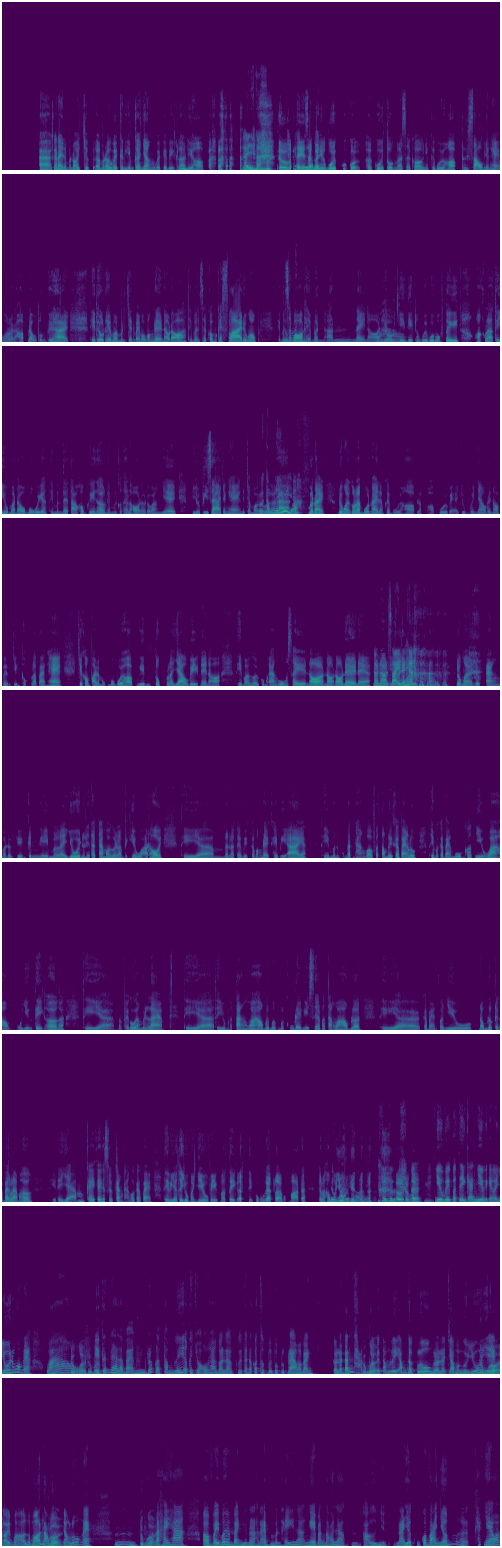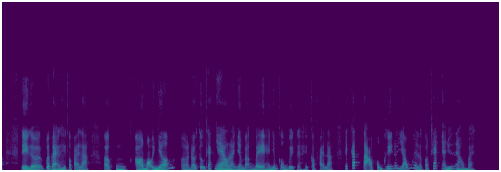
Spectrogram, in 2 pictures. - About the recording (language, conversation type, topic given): Vietnamese, podcast, Bạn thường tạo không khí cho một câu chuyện bằng cách nào?
- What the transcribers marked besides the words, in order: laughing while speaking: "Ờ, vậy hả"; laugh; other background noise; in English: "slide"; chuckle; laugh; in English: "K-P-I"; tapping; laugh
